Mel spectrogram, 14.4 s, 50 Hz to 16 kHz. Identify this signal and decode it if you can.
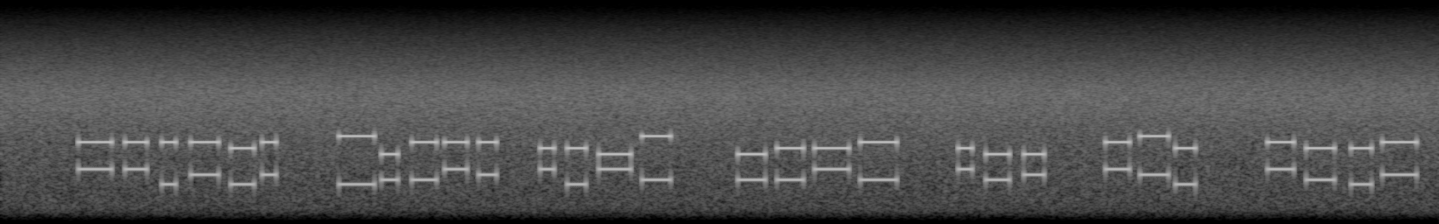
DTMF, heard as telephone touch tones, dialled by hand, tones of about 260 ms. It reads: ##3929 A46#9 02*B 4506 047 #C2 #529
